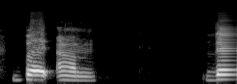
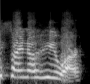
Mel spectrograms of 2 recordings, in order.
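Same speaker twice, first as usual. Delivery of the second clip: usual speaking voice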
